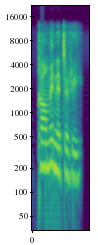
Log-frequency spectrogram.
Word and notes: comminatory: Indian

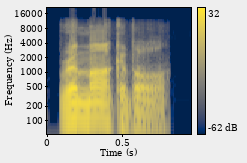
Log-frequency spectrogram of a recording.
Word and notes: remarkable: British English

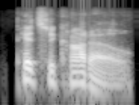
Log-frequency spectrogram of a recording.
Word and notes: pizzicato: American English

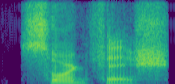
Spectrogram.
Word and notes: swordfish: American English

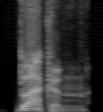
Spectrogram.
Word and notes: blacken: British English

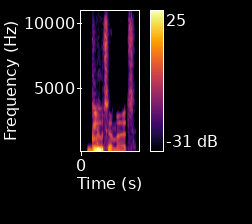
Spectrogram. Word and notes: glutamate: British English

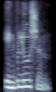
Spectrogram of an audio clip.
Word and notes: involution: Indian

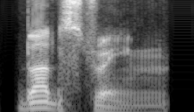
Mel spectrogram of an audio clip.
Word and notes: bloodstream: British English

